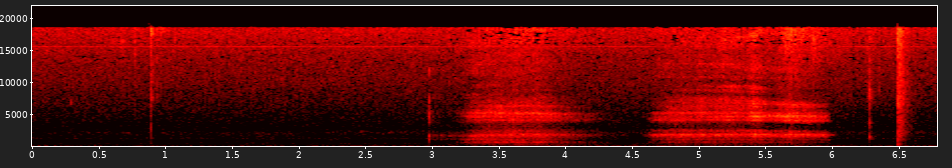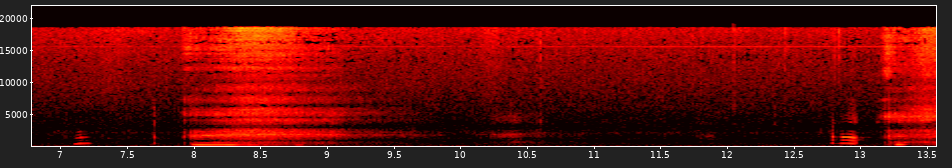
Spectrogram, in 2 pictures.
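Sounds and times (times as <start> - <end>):
heavy breathing: 3.0 - 6.0, 7.9 - 10.9, 12.8 - 13.5.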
